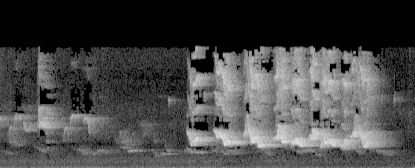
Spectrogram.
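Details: Ultramarine grosbeak singing: a few thin, high whistled notes first, then a rich warbled phrase of rapid slurred notes that tumble downward and last about two and a half seconds, over a quiet background.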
